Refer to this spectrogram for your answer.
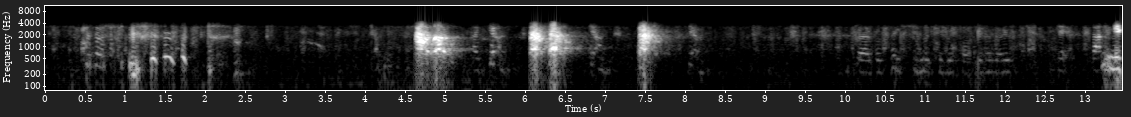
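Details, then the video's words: A big dog and a small friend's dog playing, not fighting, the big one scared of the small one's size; four loud, harsh barks come in short bursts, with softer whines and yips and a human voice in between. "big dog scared of small dog!!"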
